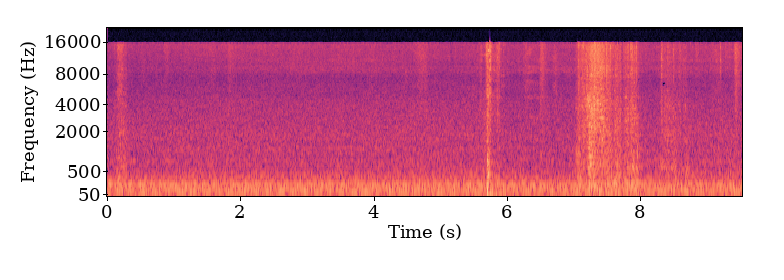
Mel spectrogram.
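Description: Steady low mechanical hum from shop equipment. Partway through, a new aluminium heater core is handled on the workbench: one sharp knock about halfway, then a short rustle a second or so later.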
